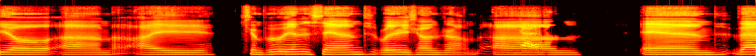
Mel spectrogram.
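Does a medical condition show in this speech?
Yes: congenital muscular dystrophy; tracheostomy.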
